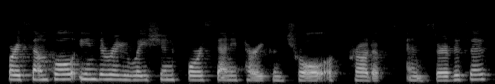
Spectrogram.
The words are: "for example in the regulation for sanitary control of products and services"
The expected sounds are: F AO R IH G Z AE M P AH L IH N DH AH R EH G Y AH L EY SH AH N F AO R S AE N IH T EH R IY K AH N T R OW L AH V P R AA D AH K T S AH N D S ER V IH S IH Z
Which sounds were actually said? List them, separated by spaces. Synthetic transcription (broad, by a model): F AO R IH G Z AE M P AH L IH N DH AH R EH G Y AH L EY SH AH N F AO R S AE N IH T EH R IY K AH N T R OW L AH V P R AA D AH K T S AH N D S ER V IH S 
